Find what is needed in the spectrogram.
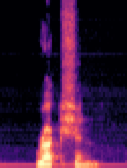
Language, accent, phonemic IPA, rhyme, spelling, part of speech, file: English, US, /ˈɹʌk.ʃən/, -ʌkʃən, ruction, noun, En-us-ruction.ogg
- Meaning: A noisy quarrel or fight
